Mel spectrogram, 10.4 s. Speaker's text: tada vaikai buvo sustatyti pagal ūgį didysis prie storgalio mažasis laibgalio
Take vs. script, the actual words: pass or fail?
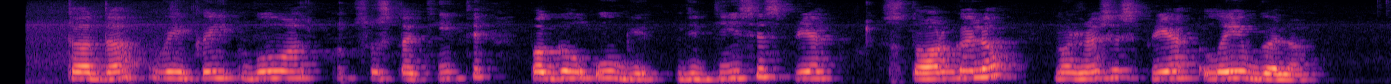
fail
